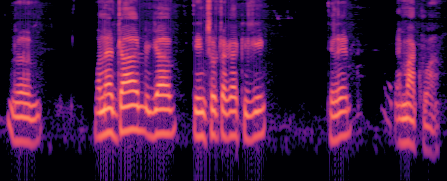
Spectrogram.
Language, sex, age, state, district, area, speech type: Santali, male, 60+, West Bengal, Purulia, rural, spontaneous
